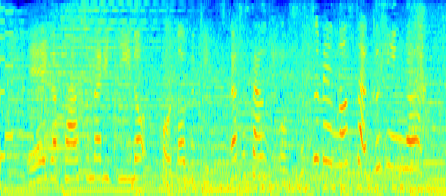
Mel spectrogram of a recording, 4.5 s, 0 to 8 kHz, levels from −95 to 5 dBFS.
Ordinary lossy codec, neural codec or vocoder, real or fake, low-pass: none; none; real; none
